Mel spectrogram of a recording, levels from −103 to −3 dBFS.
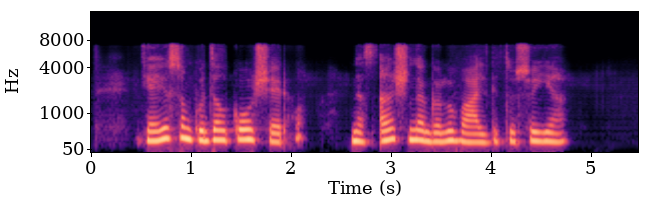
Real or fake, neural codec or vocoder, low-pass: fake; codec, 16 kHz, 1 kbps, X-Codec, HuBERT features, trained on LibriSpeech; 7.2 kHz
